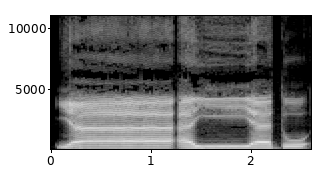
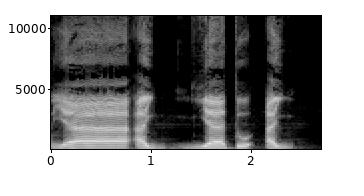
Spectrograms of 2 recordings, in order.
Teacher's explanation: huruf ya itu sifatnya rokhawah, mengalir suaranya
